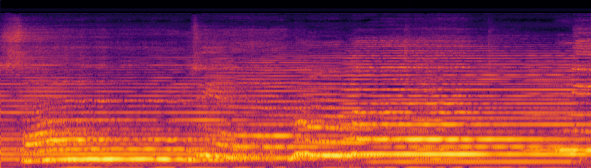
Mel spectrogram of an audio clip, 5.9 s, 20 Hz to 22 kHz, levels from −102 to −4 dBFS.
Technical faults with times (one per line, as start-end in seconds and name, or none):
0.00-5.92 DECT cordless phone buzz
